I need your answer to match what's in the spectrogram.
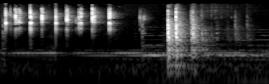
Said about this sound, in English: Roll a percentile dice.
